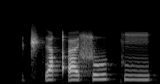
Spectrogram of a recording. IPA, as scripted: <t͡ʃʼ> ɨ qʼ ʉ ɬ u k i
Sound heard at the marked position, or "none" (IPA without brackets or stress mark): t͡ʃʼ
